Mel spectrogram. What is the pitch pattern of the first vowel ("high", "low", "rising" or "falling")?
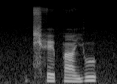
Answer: low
